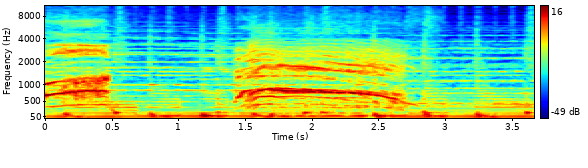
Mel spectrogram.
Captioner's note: cheers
